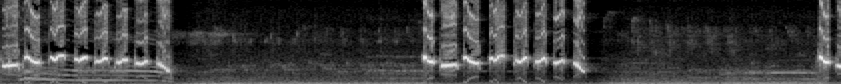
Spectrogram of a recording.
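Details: Orange-headed thrush singing vigorously, used as a lure for lethargic or silent birds; long runs of about eight ringing, harmonic whistles, each ending with a downward slur, repeated after pauses of about two seconds.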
